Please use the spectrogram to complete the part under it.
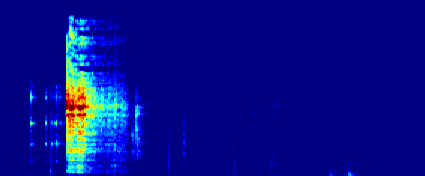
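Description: Bowls clinking in the galley of the sailboat S/Y Citra, where the bowls sit attached, spill-proof and slightly raised: one loud close clatter early on, then a few lighter knocks and taps.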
